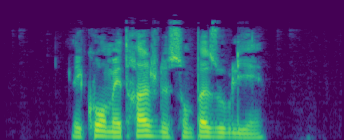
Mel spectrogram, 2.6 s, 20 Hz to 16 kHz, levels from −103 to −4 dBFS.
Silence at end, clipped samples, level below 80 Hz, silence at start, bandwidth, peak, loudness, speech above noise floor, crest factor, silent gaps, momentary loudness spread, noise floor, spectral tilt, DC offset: 0.6 s; under 0.1%; -56 dBFS; 0.55 s; 9.6 kHz; 0 dBFS; -21 LUFS; 42 dB; 22 dB; none; 13 LU; -63 dBFS; -4.5 dB/octave; under 0.1%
